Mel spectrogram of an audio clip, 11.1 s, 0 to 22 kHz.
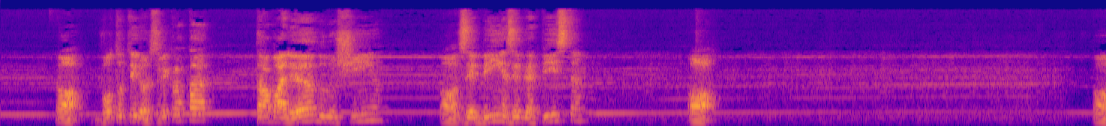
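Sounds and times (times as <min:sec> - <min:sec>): motorcycle engine drone: 0:00.0 - 0:11.0.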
